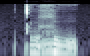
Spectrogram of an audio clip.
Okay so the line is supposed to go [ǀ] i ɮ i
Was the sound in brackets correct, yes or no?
yes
